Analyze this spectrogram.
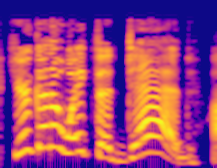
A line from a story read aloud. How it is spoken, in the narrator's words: I yelled back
